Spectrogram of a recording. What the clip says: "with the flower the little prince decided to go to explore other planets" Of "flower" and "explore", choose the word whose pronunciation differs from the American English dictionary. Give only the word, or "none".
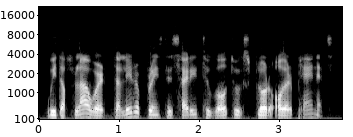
none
